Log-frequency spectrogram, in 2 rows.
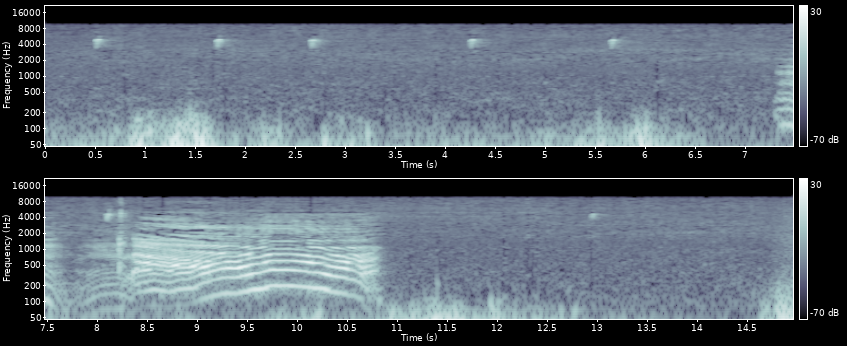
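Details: Red deer bellowing in front of a camera during the rut at the Tinajilla pool in Spain, 19-09-24: short low grunts, then one long harmonic roar of about three seconds with arched, wavering bands, while a thin high chirp repeats roughly once a second.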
